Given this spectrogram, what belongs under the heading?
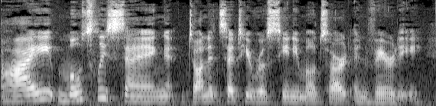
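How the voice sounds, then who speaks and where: A woman's voice with hardly any pauses. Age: 60s. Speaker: opera singer. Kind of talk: interview. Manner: halting.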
